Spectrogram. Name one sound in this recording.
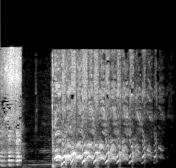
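A man laughs loudly and heartily close by.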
